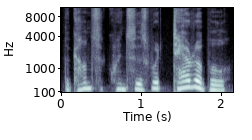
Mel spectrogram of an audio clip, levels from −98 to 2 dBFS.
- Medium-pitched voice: Yes, medium, 175 Hz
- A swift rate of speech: No, slow, 110 wpm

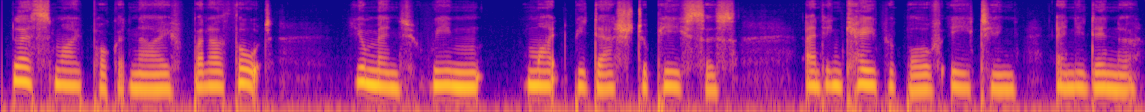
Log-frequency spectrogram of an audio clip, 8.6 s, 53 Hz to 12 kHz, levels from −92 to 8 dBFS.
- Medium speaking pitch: Yes, medium, 180 Hz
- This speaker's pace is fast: No, average, 145 wpm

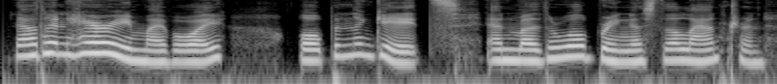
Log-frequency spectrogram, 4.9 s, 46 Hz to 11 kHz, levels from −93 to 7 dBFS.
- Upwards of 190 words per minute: No, average, 185 wpm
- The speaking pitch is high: Yes, high, 245 Hz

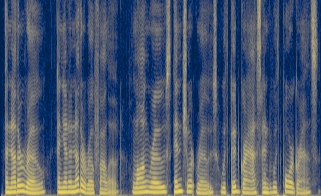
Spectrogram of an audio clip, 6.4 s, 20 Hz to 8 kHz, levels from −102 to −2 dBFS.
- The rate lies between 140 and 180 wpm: Yes, average, 170 wpm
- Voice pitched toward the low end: No, high, 190 Hz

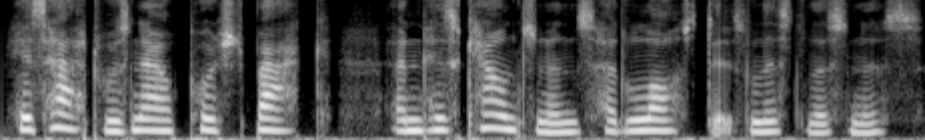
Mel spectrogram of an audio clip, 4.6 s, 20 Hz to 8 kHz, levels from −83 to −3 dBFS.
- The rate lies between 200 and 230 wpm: No, average, 170 wpm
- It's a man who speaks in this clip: No, female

